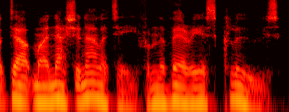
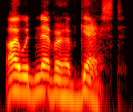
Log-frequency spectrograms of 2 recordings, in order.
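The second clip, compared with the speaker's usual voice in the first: dry teasing irony, higher and louder; ironic; 5 semitones higher, 9 dB louder than usual. A narrator's reading. Mangiarotti mocking the indignant Englishman, ironic. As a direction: tease him with mock surprise. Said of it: "unmistakable tone of irony in his voice".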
